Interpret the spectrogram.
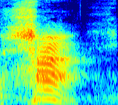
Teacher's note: হা এর সঠিক উচ্চারণ হচ্ছে হালকের মাঝখান থেকে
